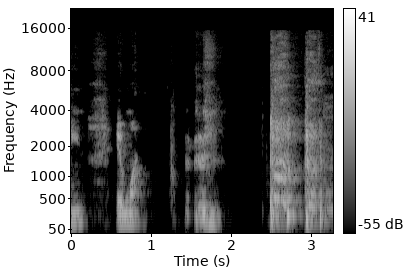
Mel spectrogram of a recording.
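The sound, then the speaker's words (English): A coughing fit set off by pepper, heard as a series of harsh, voiced coughs and throat-clearing bursts in uneven clusters separated by short silent gaps, ending in two loud, rough coughs. “And now, look, cough attack.”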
